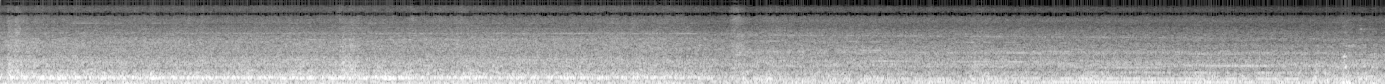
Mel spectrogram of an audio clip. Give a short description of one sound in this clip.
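A train rumbles steadily along the track, heard from inside the carriage.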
